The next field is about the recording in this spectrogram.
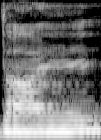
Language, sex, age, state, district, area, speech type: Hindi, male, 60+, Uttar Pradesh, Azamgarh, rural, read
